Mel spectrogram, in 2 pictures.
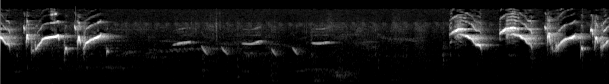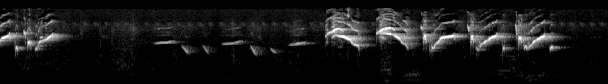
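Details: Oriental magpie-robin giving loud, open trigger song used to tutor young magpie-robins. Dense bursts of sharp, high whistled and slurred notes arrive about every five seconds, separated by soft, scattered short whistles.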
